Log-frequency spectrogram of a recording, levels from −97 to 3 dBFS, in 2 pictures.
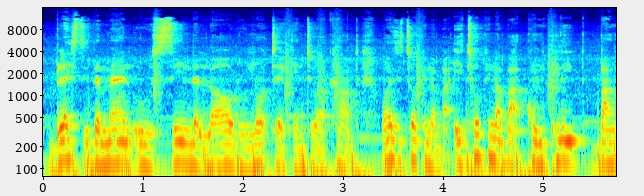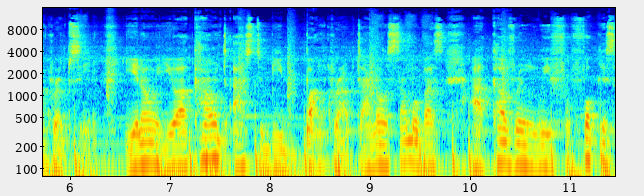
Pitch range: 95-115 Hz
